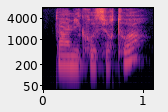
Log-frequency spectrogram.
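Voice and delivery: ordinary delivery

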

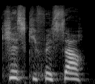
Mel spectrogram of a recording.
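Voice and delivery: screamed. A narrator's reading. Man yelling at Rita as the kitchen shakes, screaming. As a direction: bellow it across the kitchen. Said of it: "l'homme hurla à plein poumon".

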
